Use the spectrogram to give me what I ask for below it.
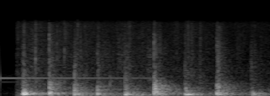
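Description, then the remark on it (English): Someone knocks at a door: a steady series of about nine dull, hollow thuds, evenly spaced roughly every half second. A faint steady hum sits underneath for the first half. “There's somebody at the door, I think.”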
